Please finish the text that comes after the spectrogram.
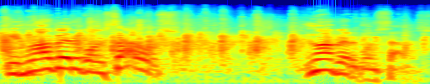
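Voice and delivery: rising, driving sermon voice; fervent preaching. Acted. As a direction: preach it out to the brothers. Preaching at full force. (predicación ferviente y en aumento)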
